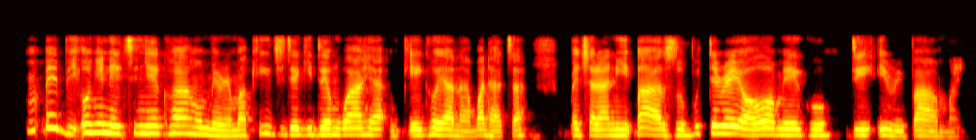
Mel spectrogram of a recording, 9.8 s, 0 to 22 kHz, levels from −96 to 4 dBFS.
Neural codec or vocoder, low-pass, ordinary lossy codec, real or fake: codec, 16 kHz, 4 kbps, X-Codec, WavLM features, trained on Multilingual LibriSpeech; 7.2 kHz; none; fake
